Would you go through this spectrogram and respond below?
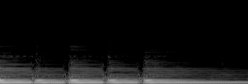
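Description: A single low guitar note, played on the second fret of the low E string, is plucked and rings steadily, with a few faint taps or string noises at the start before it fades gently.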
